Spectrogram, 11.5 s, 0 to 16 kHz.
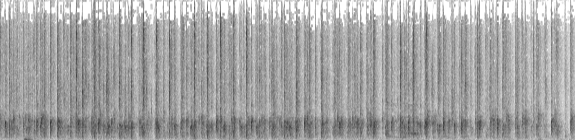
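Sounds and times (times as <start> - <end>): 
large church audience applauding: 0.0 - 11.5.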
